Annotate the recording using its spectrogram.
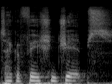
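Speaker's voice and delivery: put-on Australian accent.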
